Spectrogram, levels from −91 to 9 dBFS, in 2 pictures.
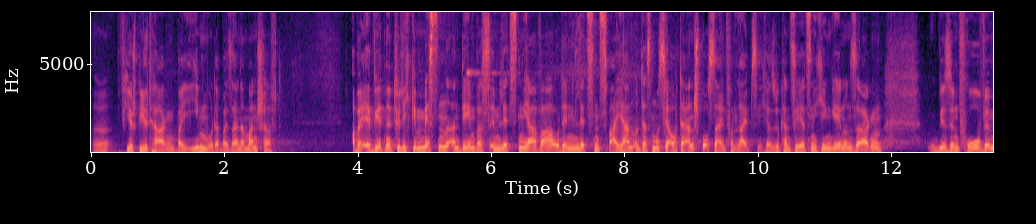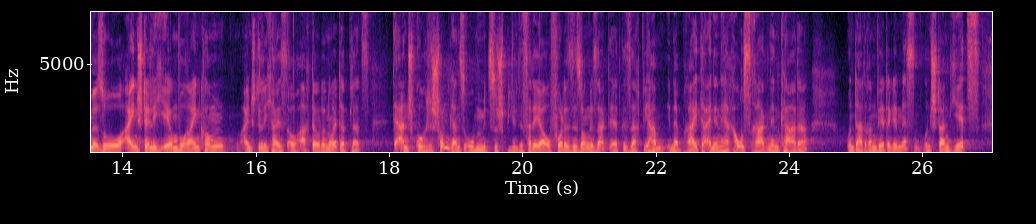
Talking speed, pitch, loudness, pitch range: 215 wpm, 140 Hz, -19 LUFS, 125-155 Hz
